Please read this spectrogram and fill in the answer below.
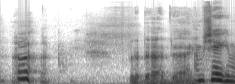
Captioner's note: laughing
